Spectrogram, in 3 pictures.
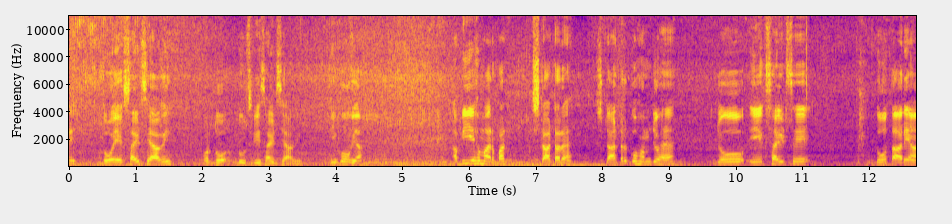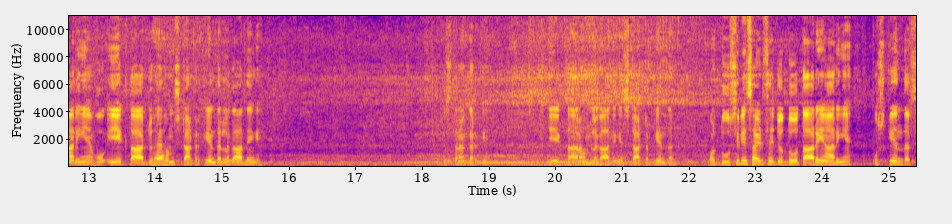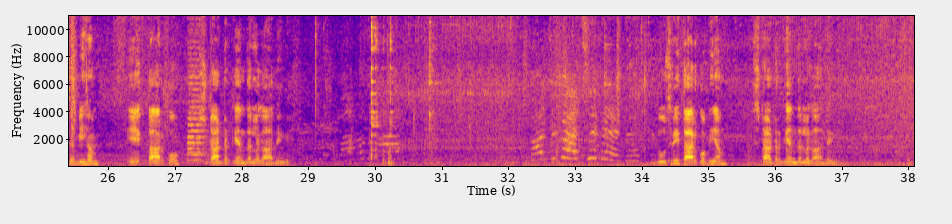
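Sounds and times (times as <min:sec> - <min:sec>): children calling: 0:29.0 - 0:30.8, 0:32.2 - 0:34.2.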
